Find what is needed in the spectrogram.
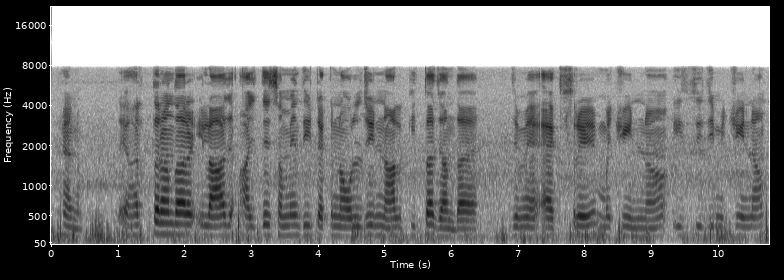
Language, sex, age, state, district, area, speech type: Punjabi, female, 60+, Punjab, Mohali, urban, spontaneous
